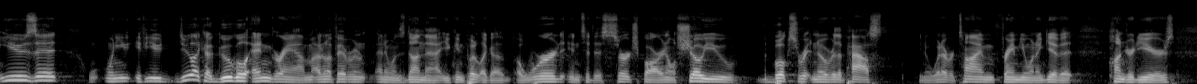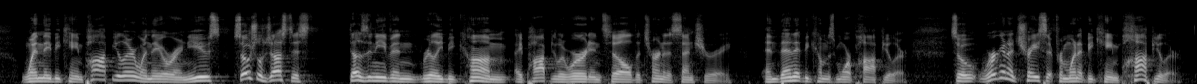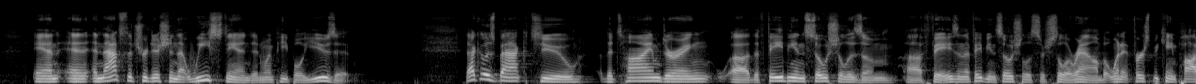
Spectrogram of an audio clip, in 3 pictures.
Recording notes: lecture from our recent conference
